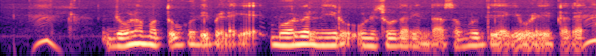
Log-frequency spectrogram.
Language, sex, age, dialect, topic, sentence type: Kannada, male, 25-30, Mysore Kannada, agriculture, question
